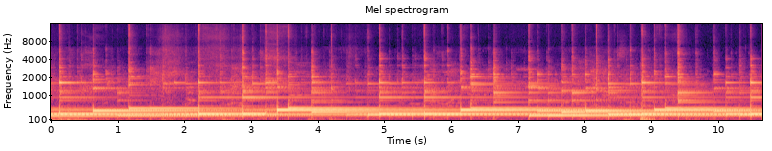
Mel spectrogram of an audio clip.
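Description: Pitched mallet percussion played slowly: each soft strike starts a long ringing note, and the notes overlap as the melody steps between a few pitches about once a second.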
